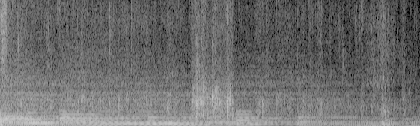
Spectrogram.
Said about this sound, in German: Und da ist sie. Geben wir ihr einen riesigen Applaus hier auf der Bühne.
